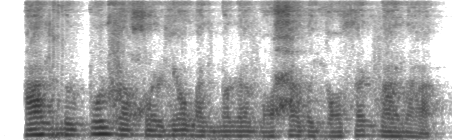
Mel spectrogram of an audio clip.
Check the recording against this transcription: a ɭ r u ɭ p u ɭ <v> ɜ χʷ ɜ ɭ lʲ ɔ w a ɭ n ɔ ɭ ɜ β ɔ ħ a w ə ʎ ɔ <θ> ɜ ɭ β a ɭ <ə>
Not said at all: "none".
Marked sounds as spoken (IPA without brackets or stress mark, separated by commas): v, θ, a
